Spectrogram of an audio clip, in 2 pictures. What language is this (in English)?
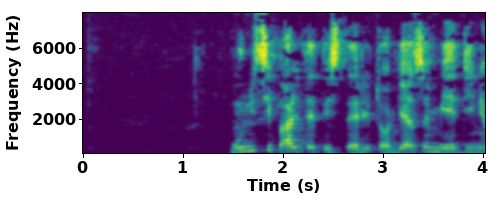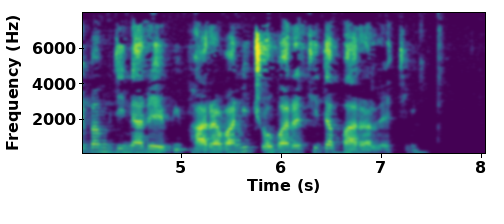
Georgian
